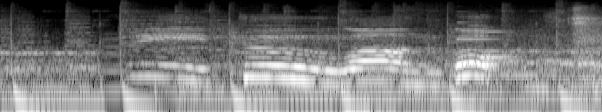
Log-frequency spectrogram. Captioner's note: heart beating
